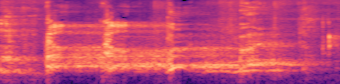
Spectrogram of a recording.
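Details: Pet female pug performing tricks on cue for her owner, giving a drawn-out, nasal whining yowl broken into short segments about every third of a second, with no other sounds.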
